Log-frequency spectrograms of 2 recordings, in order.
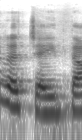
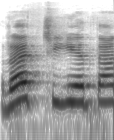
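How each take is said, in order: First: रचयिता said as "racha-yita"; correct pronunciation. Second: रचयिता said as "rachiyta"; wrong pronunciation. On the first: Teacher giving students the right form, रचयिता as "racha-yita". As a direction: keep a before the i in रचयिता. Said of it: "होता है". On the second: Teacher showing students the error, रचयिता as "rachiyta". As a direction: put the i straight after ch in रचयिता. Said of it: "नहीं होता है". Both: Shown as a demonstration.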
